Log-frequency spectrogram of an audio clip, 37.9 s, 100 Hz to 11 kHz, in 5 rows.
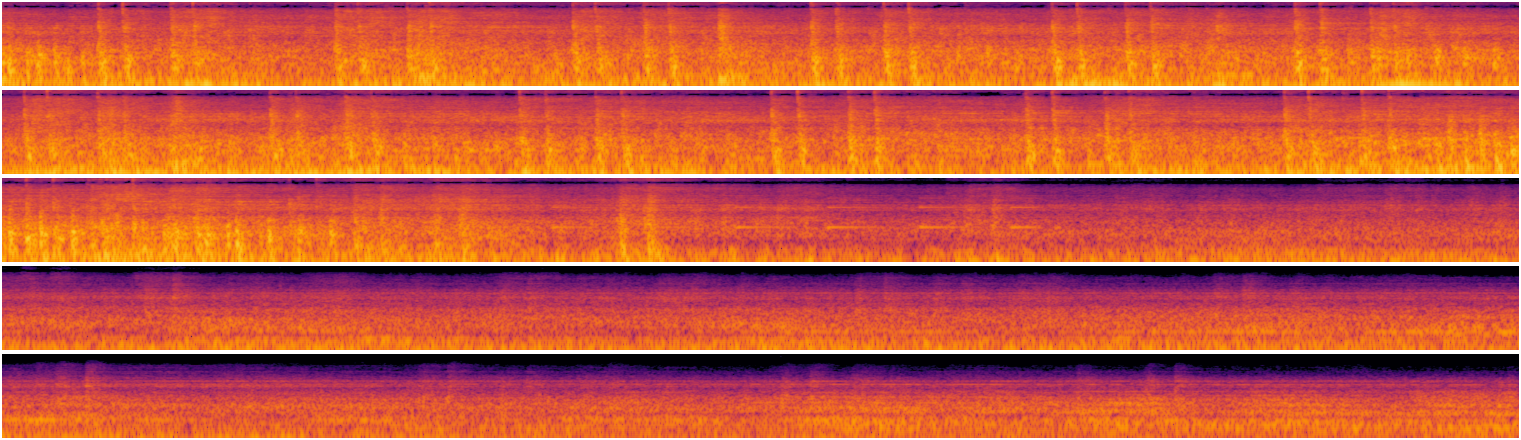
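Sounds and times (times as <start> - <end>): train wheels clattering over rail joints: 0.0 - 20.2
steady train rumble: 0.0 - 37.9.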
